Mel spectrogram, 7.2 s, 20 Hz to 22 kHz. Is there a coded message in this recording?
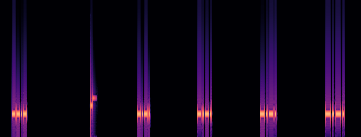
Yes: Morse code from 0.2 to 6.9 s, heard as a keyed tone, about 48 wpm, spaced as for 9 wpm, 700 Hz. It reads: Q CCCC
